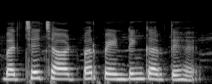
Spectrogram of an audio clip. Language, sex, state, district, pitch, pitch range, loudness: Hindi, female, Telangana, Hyderabad, 245 Hz, 235-265 Hz, -13 LUFS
